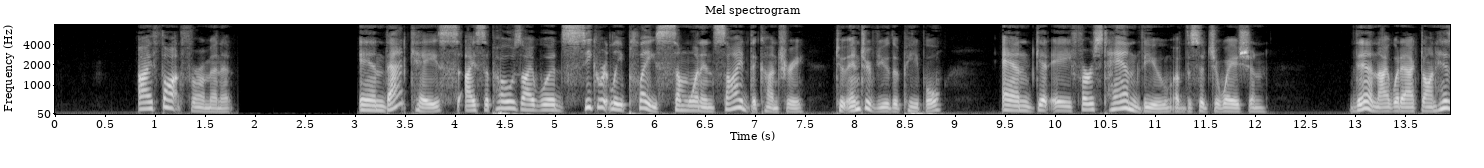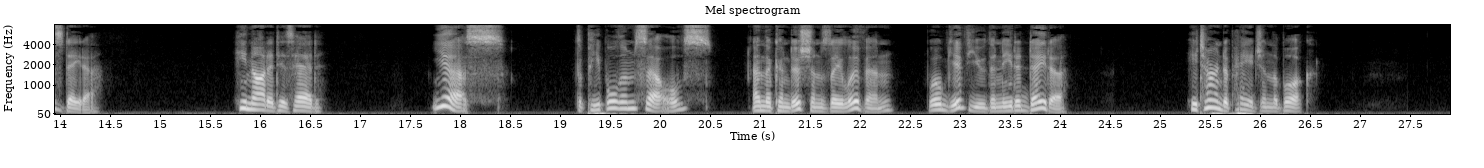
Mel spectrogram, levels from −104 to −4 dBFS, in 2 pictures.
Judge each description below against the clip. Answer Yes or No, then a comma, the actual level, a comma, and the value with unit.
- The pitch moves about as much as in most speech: No, wide, 6.6 semitones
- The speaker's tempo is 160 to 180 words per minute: No, average, 140 wpm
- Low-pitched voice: No, medium, 150 Hz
